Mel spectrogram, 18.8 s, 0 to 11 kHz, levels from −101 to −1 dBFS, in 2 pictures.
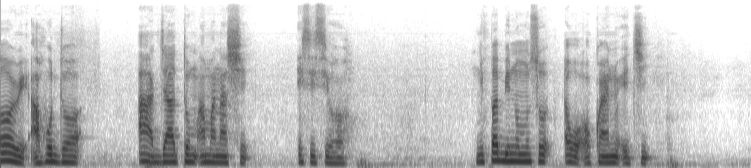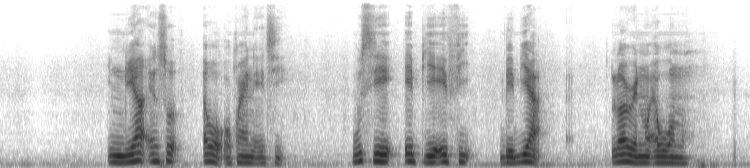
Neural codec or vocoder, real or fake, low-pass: none; real; 9.9 kHz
